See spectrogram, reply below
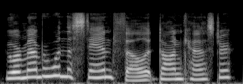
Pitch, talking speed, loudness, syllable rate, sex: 285 Hz, 200 wpm, -16 LUFS, 5.5 syllables/s, female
